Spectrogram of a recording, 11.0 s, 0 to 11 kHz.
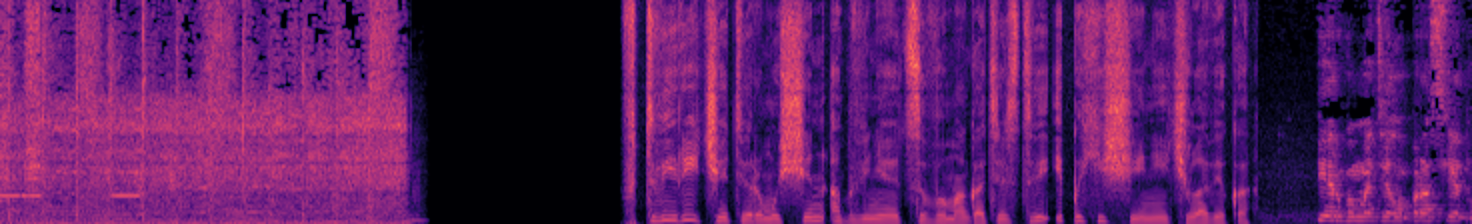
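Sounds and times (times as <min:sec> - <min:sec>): theme music: 0:00.0 - 0:03.2.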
